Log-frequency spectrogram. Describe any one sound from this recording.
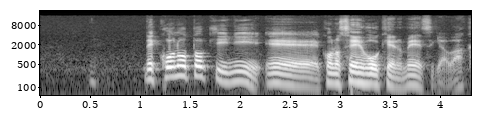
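An older man speaks calmly and close by, explaining with animation.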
